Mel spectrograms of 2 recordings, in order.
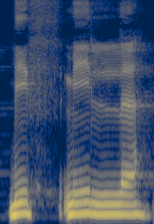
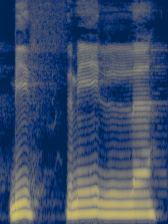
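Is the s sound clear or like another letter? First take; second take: like another; like another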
